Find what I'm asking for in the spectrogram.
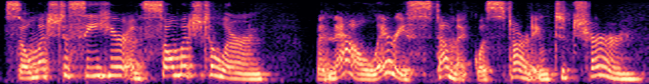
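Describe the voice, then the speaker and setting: A woman reads a picture book aloud for young children. Her voice sits fairly high and swings widely in pitch, with an unhurried, expressive teacherly delivery. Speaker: kindergarten teacher reading aloud.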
